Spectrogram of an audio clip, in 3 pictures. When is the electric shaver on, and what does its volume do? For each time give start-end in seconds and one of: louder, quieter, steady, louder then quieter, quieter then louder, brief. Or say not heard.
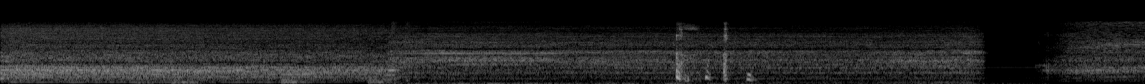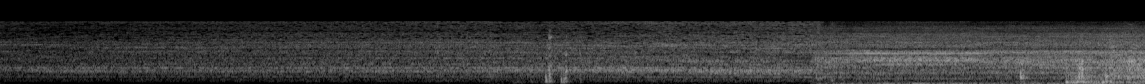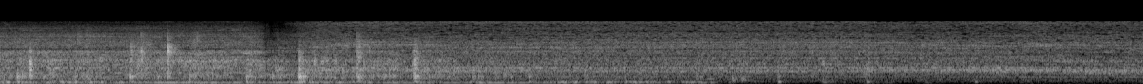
not heard.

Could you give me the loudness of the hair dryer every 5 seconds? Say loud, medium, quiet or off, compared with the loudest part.
medium, quiet, quiet, medium, loud, loud, loud.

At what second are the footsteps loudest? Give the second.
24 s.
